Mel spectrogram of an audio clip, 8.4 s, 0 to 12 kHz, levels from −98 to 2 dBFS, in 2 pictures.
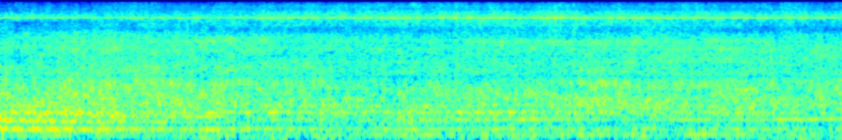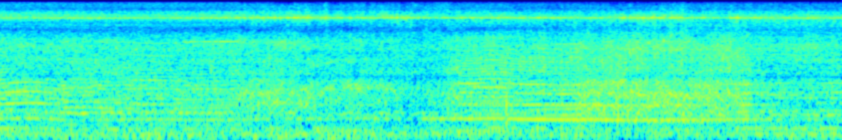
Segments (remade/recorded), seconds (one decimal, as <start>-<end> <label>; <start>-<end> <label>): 0.0-4.2 remade; 4.2-5.4 recorded; 5.4-6.5 remade; 6.5-7.1 recorded; 7.1-7.9 remade; 7.9-8.4 recorded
